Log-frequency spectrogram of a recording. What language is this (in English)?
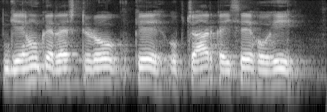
Chhattisgarhi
